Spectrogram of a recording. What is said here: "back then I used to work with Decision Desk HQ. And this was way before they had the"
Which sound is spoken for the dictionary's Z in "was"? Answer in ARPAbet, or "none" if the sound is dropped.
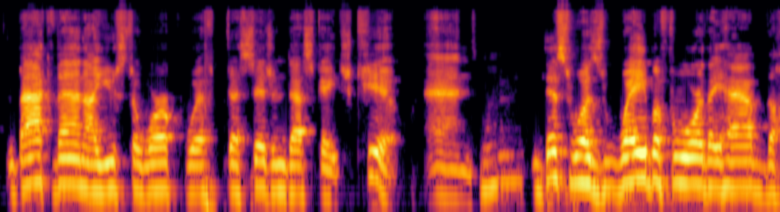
Z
